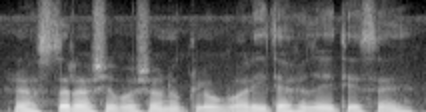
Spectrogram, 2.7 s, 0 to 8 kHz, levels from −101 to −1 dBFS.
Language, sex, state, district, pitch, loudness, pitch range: Bengali, male, West Bengal, Cooch Behar, 120 Hz, -18 LUFS, 110-120 Hz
